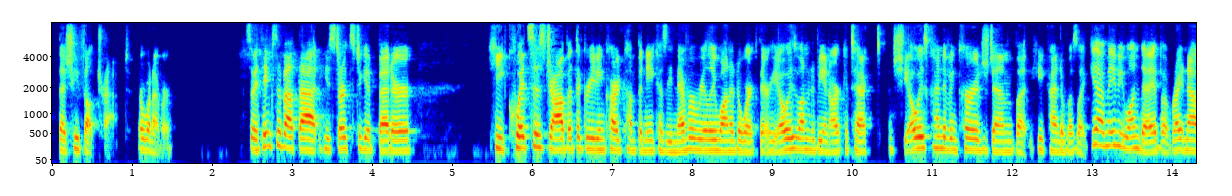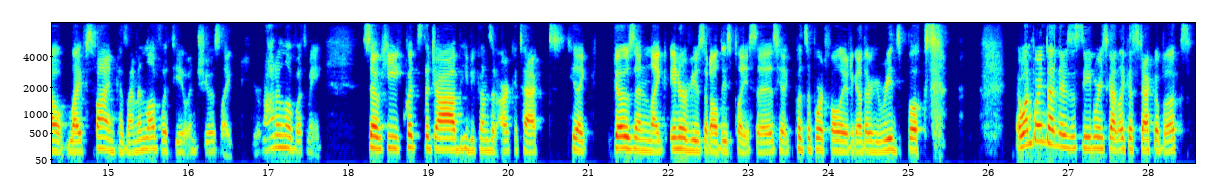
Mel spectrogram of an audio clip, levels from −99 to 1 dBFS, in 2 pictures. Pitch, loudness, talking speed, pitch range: 190 Hz, -24 LUFS, 255 wpm, 175-210 Hz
